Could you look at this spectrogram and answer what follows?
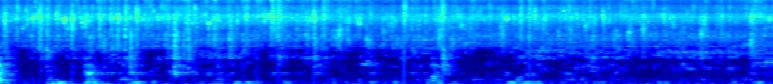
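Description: Chopped ginger, garlic and green chilli sizzling steadily in hot oil in a wok. A wooden spatula stirs them at first.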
